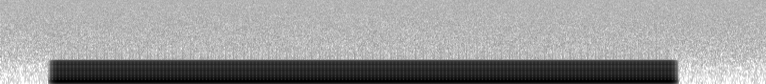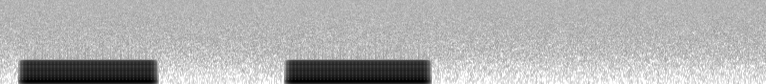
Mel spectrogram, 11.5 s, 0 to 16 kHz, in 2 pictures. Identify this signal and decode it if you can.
Ship horn signal, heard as a ship's horn, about 100 Hz. 1 long, 2 short. At sea: a vessel in fog that is sailing, fishing, towing or hampered.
